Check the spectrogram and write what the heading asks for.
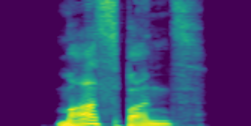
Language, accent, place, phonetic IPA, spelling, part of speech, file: German, Germany, Berlin, [ˈmaːsbant͡s], Maßbands, noun, De-Maßbands.ogg
- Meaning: genitive singular of Maßband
